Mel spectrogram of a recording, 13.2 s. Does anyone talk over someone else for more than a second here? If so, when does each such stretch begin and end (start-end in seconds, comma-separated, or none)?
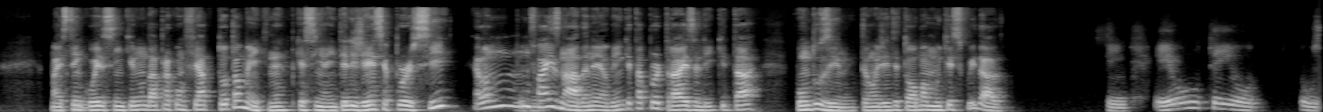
none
